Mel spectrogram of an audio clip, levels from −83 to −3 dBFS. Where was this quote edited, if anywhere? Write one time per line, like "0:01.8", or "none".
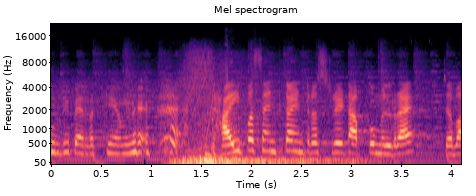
0:01.3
